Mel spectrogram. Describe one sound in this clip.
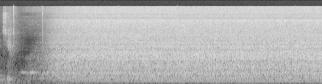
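A heat gun blows with a loud steady whoosh.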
